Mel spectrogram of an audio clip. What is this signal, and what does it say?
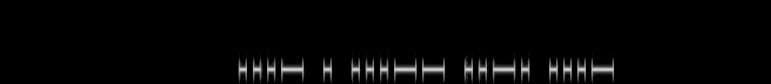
Morse code, heard as a keyed tone, about 17 wpm, 700 Hz. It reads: VE3FV
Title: DXCC-100 Call Signs - 5 Characters - Repeated 3x - 17wpm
